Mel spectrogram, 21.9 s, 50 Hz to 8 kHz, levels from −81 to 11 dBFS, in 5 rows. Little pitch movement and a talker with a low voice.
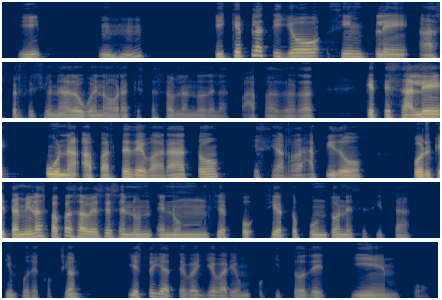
No: average, 4.2 semitones; low, 120 Hz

